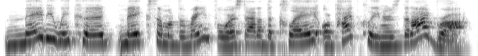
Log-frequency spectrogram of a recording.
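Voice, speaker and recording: A woman's voice: a little high, expressive, moderate pace, dull audio, pitched above the performer's own voice. A woman voicing a friendly, cheerful schoolboy who encourages teamwork in a children's storybook. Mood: tentative. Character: friendly, cooperative schoolboy, cheerful team player.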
